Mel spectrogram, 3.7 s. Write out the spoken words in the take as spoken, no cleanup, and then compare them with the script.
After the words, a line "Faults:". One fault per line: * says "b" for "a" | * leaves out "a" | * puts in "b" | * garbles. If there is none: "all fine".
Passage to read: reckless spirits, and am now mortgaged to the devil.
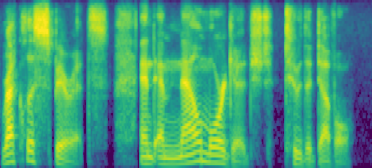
reckless spirits, and am now mortgaged to the devil.
Faults:
all fine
